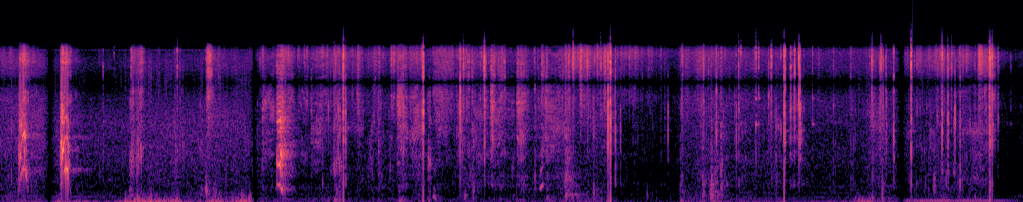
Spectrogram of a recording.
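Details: Short barks and huffing bursts from Missy, a female pet Shetland Sheepdog that was overweight and ill, scattered irregularly over fifteen seconds, with low rumbling handling noise in between.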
